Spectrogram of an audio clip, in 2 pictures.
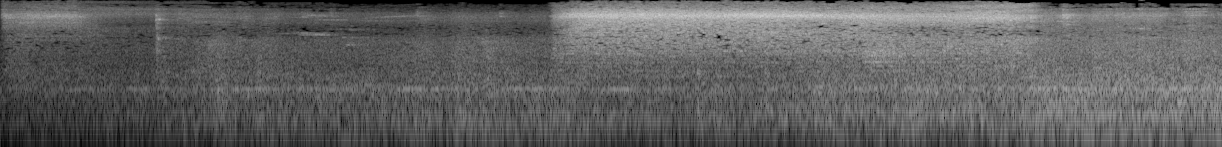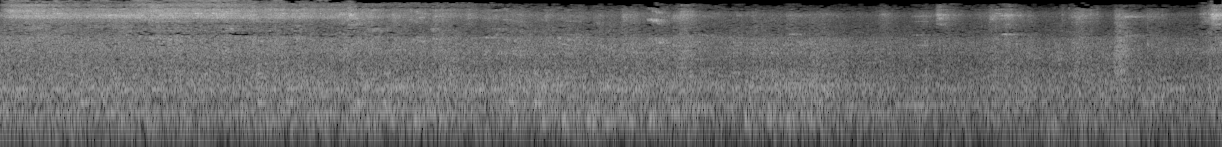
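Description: London Underground battery locomotive and engineering wagons running through the station, growing louder over the first few seconds as the train comes out of the tunnel. Once alongside, there is a sustained high wheel squeal, then the wagons' wheels clatter over the rail joints.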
